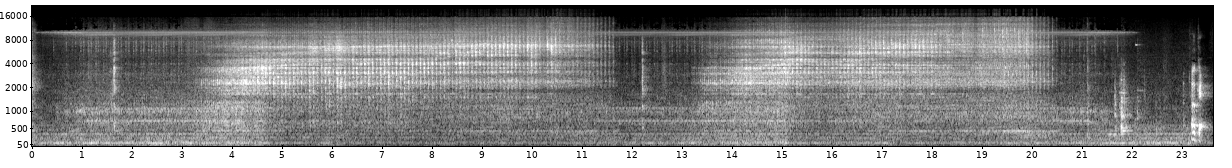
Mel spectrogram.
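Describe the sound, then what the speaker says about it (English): A bowl gouge makes facing cuts across a wooden bowl blank spinning on a lathe, giving two long, loud stretches of hissing, rasping shaving, each several seconds long, with quieter lathe hum between and after. "So let me make a couple of facing cuts to get this surface flat."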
